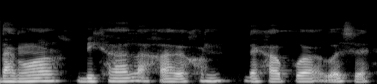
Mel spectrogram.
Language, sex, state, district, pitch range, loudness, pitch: Assamese, male, Assam, Sonitpur, 135-155 Hz, -19 LUFS, 140 Hz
